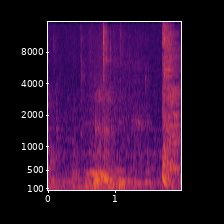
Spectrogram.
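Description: A single short, sharp cough near the end, after a little quiet talk.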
